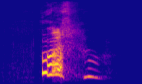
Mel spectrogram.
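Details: Person with a cold, still stuffy with an insanely itchy nose: one loud, explosive sneeze with a brief voiced trailing sound; the first sneeze was natural, the later ones induced.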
